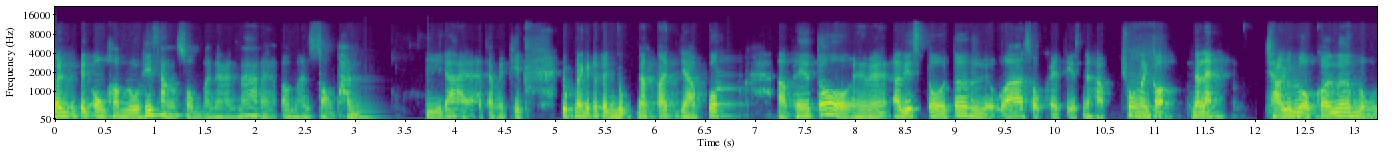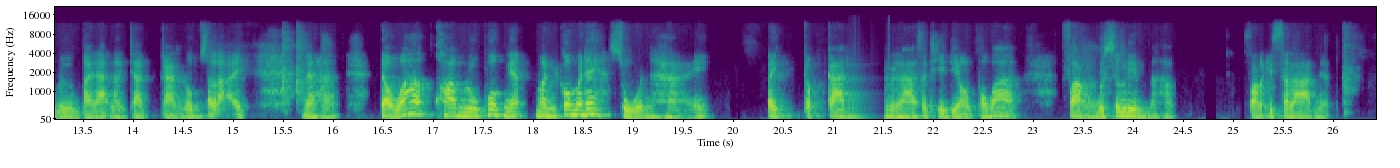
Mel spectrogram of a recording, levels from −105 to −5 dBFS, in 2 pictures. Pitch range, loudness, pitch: 105-135 Hz, -22 LUFS, 115 Hz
